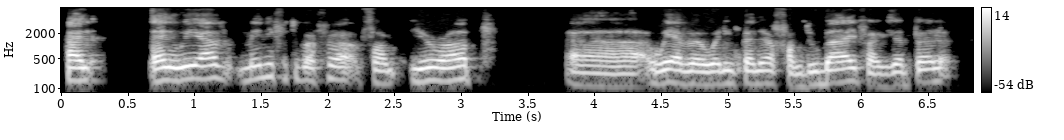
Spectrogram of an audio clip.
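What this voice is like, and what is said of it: French accent in English. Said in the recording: “your accent is sexier, actually, than mine because of the French authenticity ... I really like your French accent”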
